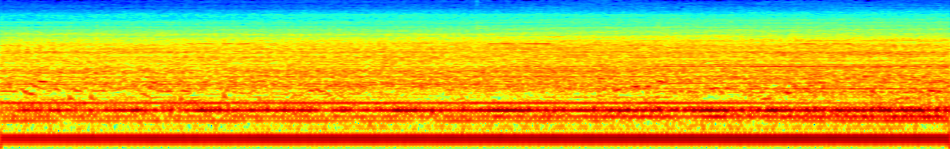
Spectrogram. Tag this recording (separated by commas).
tractor digging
